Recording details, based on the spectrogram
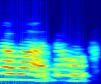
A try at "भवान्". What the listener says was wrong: the third line and griham, you're saying little bit bhavanu, oo sound is coming, just bhavan in.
